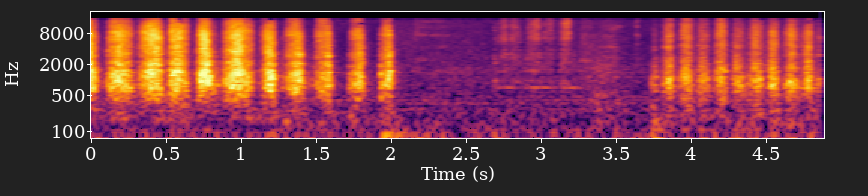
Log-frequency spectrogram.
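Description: A flat bristle brush scrubs back and forth over wet oil paint on a large stretched canvas lying on a table. It makes quick, rhythmic, bright rasping strokes. The strokes fade to a quiet, faint scratching midway, then resume with the same steady scrubbing.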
